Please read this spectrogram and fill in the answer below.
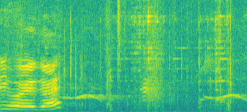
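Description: A voice speaking briefly at the start, then a faint high held tone and a few light clicks and taps.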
